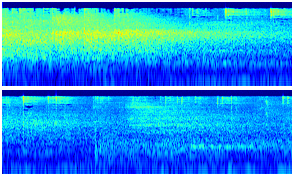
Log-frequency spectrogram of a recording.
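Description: Spectators applauding, dying away over the first two seconds, then a few light, sharp pings of a table tennis ball as play gets ready to resume.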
